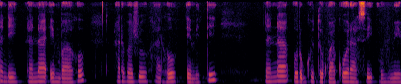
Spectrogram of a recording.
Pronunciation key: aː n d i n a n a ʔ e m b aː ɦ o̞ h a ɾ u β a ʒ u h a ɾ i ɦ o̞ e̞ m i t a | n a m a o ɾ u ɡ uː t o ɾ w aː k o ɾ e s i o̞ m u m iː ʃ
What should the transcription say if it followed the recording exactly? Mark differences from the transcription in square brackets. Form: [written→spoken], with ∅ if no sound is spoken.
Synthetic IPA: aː n d i n a n a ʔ e m b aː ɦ o̞ h a ɾ u β a ʒ u h a ɾ i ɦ o̞ e̞ m i t [a→i] | n a [m→n] a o ɾ u ɡ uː t o ɾ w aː k o ɾ [e→a] s i o̞ m u m iː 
